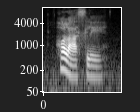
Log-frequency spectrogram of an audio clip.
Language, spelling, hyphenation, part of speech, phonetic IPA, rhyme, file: Hungarian, halászlé, ha‧lász‧lé, noun, [ˈhɒlaːsleː], -leː, Hu-halászlé.ogg
- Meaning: fisherman’s soup, a Hungarian hot fish soup with paprika and onion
